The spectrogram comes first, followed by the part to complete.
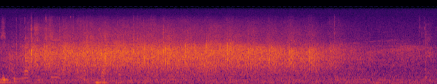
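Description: An auditorium audience applauding at the end of a speech: steady clapping that starts about half a second in and dies away near the end.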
